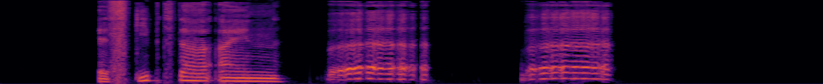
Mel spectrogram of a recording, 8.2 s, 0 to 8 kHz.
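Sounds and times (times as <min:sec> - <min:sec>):
speech: 0:01.0 - 0:04.4, 0:05.2 - 0:06.2
sheep on a farm bleating: 0:03.3 - 0:04.4, 0:05.2 - 0:06.2.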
